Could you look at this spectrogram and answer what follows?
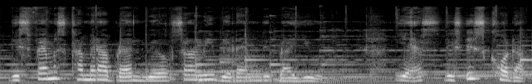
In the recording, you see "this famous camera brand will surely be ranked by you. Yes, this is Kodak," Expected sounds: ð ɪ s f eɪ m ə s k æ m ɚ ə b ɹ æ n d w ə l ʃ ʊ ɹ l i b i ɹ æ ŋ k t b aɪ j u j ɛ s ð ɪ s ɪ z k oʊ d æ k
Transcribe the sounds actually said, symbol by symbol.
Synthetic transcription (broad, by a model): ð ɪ s f eɪ m ə s k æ m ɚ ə b ɹ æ n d w ə l s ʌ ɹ l i b i ɹ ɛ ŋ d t b aɪ j u j ɛ s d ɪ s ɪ s k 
